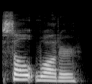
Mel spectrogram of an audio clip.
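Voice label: "saltwater", British English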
